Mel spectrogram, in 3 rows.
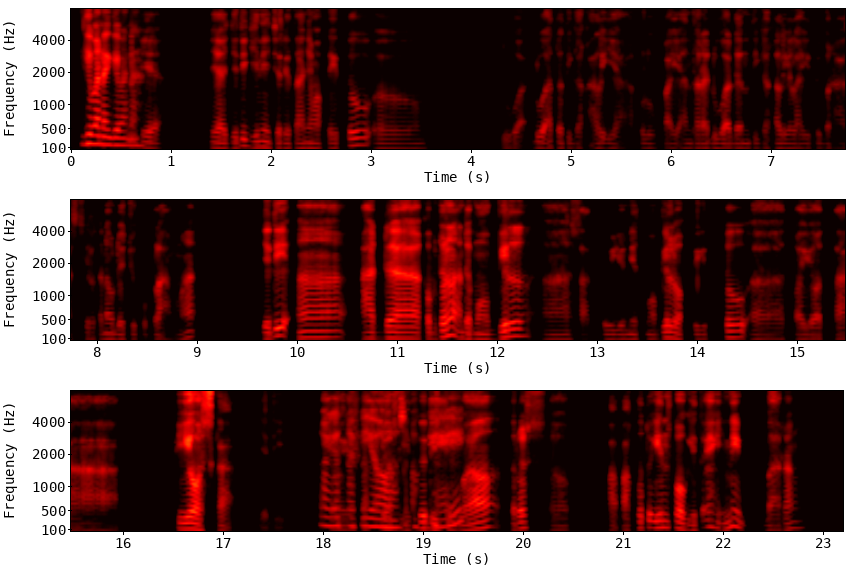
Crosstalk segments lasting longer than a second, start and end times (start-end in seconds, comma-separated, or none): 18.1-19.4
